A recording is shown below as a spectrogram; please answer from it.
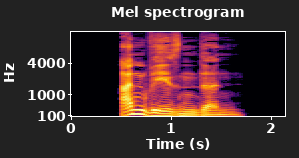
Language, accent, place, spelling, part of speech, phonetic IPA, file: German, Germany, Berlin, anwesenden, adjective, [ˈanˌveːzn̩dən], De-anwesenden.ogg
- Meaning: inflection of anwesend: 1. strong genitive masculine/neuter singular 2. weak/mixed genitive/dative all-gender singular 3. strong/weak/mixed accusative masculine singular 4. strong dative plural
